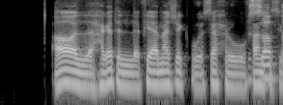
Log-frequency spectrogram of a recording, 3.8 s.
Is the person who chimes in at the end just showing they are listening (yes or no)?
no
